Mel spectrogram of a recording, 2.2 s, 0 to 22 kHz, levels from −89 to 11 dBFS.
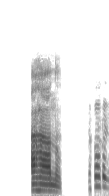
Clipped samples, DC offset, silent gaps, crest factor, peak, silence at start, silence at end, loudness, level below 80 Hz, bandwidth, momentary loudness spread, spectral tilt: under 0.1%; under 0.1%; 1.28-1.74 s; 20 dB; -2 dBFS; 0.6 s; 0 s; -20 LUFS; -66 dBFS; 6.8 kHz; 14 LU; -7 dB/octave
